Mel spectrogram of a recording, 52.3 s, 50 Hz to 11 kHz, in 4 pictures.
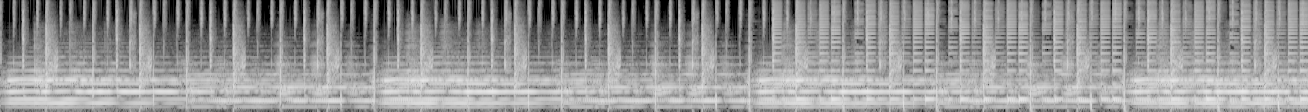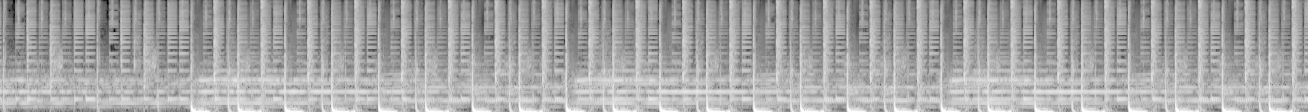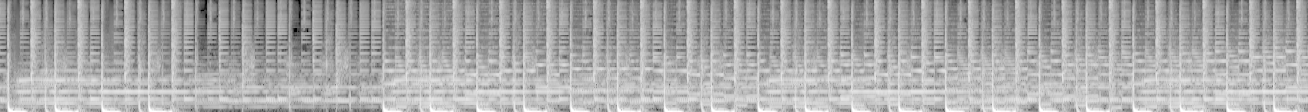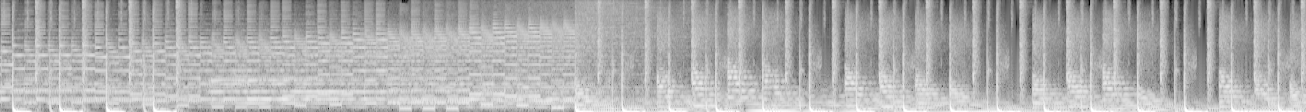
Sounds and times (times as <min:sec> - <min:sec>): Music: 0:00.0 - 0:52.3.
